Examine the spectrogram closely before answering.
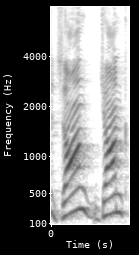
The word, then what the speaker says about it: Zhang Zhan: देखिएगा ये ZH को बेसिकली हम जे से प्रोनाउंस करते हैं चाइनीज में, तो जोंग जॉन आप कह सकते हो इसको, something like that. जोंग जॉन होगा समथिंग चाइनीज में प्रोनाउंसिएशन इनका।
